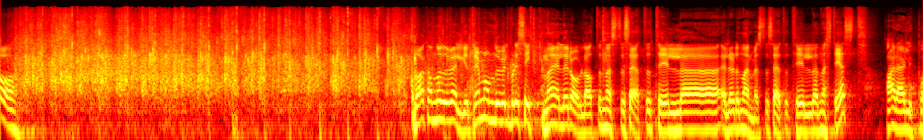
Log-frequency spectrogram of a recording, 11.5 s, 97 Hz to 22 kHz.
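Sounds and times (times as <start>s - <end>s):
speech: 0.0s - 0.4s, 5.2s - 11.5s
audience applause welcoming a guest: 0.0s - 7.0s.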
